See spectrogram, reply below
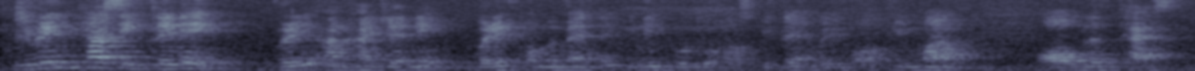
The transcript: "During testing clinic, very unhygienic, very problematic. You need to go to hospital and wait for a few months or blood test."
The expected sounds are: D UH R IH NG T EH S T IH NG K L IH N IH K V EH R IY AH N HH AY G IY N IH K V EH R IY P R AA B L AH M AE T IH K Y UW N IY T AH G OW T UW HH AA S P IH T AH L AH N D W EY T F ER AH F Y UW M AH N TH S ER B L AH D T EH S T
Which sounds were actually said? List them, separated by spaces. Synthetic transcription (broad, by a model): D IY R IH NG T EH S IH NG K L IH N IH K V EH R IY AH N HH AY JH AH N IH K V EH R IY F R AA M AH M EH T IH Y UW N IY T G OW T UW HH AA S P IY T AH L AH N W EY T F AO AH F Y UW M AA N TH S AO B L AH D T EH S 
